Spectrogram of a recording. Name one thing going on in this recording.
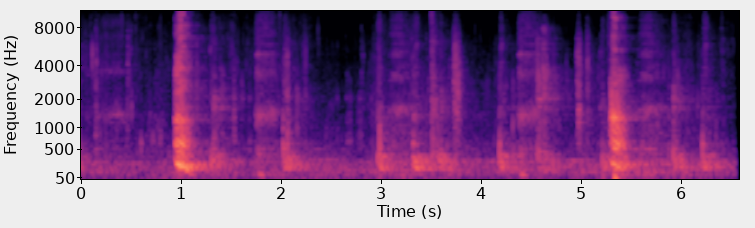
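A knife slashes and thuds into a hanging body.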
